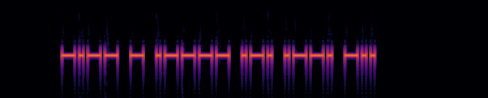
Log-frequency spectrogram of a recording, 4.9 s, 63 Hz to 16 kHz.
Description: Morse code, heard as a keyed tone, about 28 wpm, 700 Hz. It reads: YT1RPD
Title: DXCC-100 Call Signs - 6 Characters - 28wpm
